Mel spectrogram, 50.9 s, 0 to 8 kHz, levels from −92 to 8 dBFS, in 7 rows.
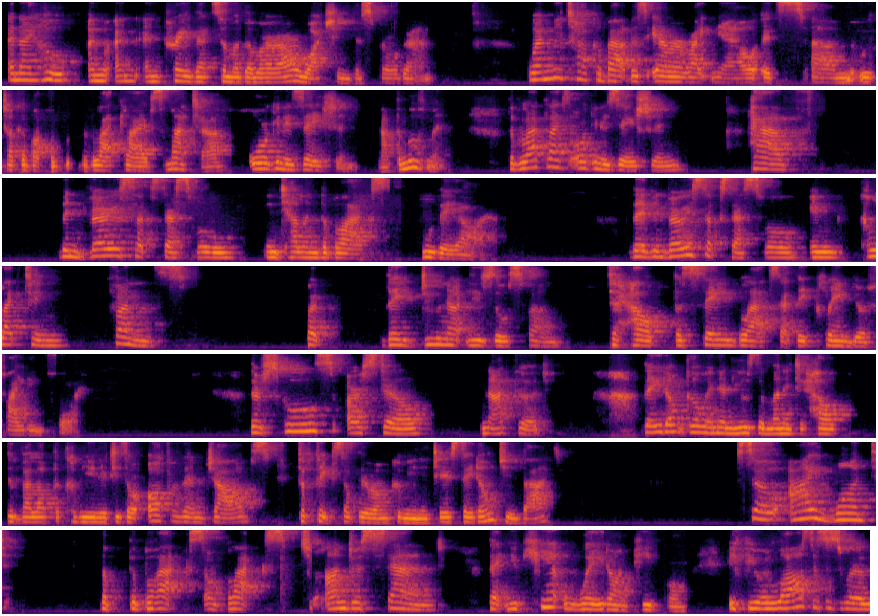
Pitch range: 160-205 Hz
